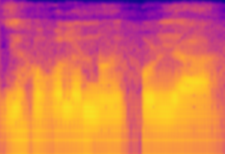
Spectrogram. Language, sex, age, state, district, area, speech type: Assamese, male, 60+, Assam, Lakhimpur, rural, spontaneous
